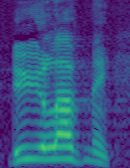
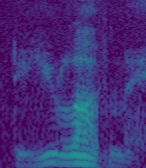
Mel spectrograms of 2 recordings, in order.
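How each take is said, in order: First: Loud, raised, pressing question; insistent repeat. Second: Very soft, lower, tender asking; hushed, intimate question with a falling end; gentle question. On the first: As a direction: repeat the question forcefully, pitched up. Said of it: "He just kept repeating". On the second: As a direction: ask it quietly, almost under your breath. Acts Jesus gently asking Peter. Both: Acted.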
